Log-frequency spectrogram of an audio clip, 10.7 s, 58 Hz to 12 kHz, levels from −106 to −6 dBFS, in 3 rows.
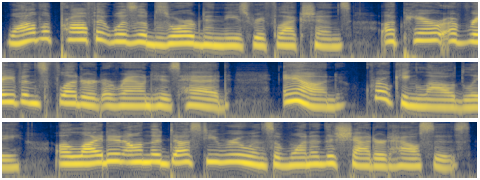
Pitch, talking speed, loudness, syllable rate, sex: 230 Hz, 170 wpm, -17 LUFS, 5.2 syllables/s, female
